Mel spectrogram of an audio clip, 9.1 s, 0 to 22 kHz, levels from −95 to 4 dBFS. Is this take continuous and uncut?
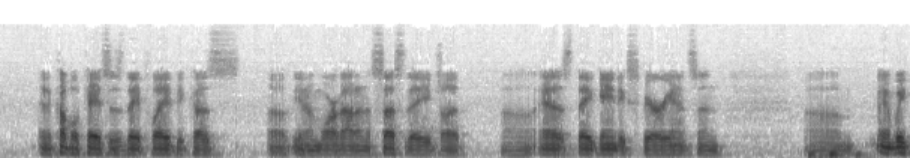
yes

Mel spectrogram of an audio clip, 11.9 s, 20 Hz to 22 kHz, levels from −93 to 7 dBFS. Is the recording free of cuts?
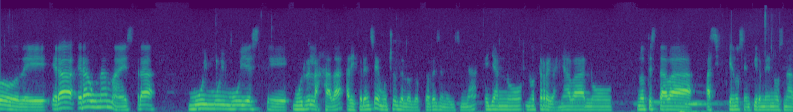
yes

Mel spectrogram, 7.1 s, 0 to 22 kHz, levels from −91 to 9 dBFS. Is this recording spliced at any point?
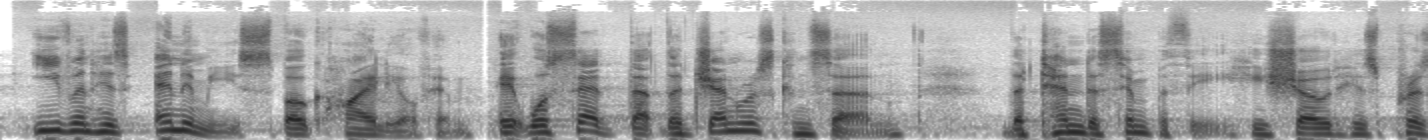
yes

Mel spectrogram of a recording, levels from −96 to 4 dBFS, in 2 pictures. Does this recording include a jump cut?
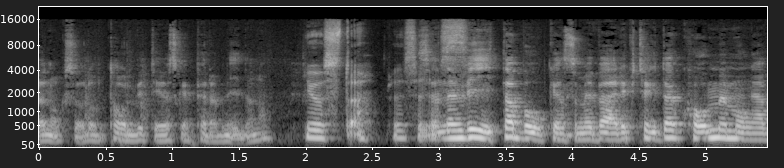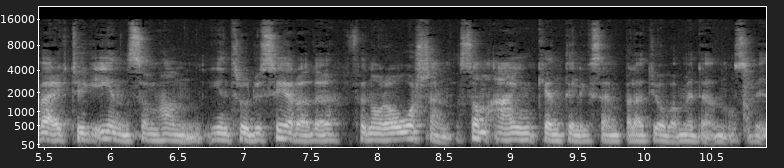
yes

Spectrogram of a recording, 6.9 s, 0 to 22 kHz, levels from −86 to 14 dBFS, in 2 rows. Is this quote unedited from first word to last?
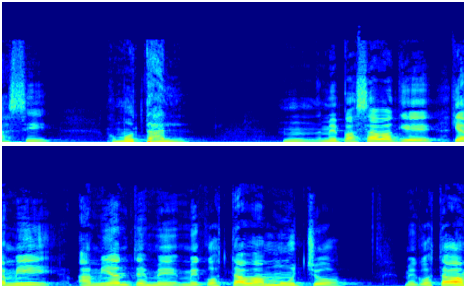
no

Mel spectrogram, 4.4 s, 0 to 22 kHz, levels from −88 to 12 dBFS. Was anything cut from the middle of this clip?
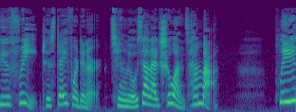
yes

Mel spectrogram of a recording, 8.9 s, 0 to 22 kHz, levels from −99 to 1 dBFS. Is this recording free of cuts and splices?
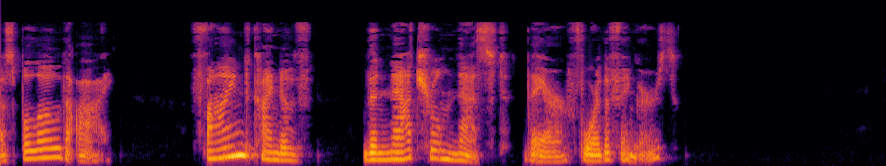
yes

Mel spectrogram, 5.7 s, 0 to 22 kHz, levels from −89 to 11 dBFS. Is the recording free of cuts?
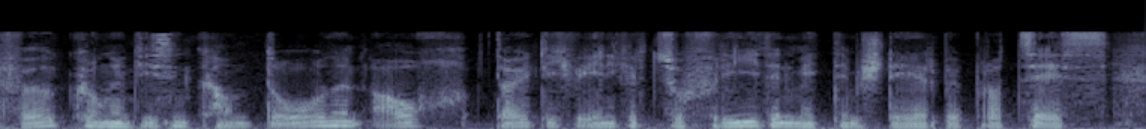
yes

